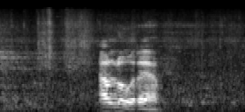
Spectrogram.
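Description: An elderly man speaks into a microphone over a loudspeaker.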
